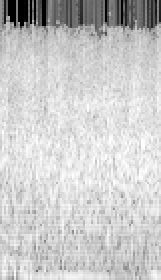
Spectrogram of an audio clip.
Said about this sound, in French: Et d'abord, merci au public d'être venu si nombreux. Et il va nous applaudir là. Allez !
